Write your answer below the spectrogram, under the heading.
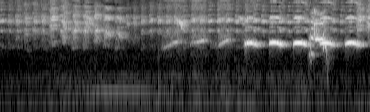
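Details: Black-winged myna tutor song: soft high twittering that builds into clear whistled notes repeated about four times per second, with a faint low hum underneath.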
